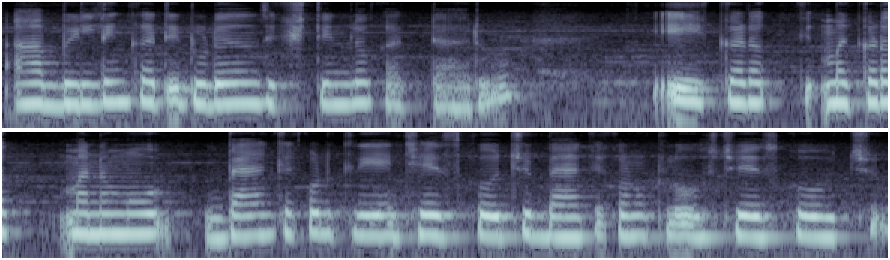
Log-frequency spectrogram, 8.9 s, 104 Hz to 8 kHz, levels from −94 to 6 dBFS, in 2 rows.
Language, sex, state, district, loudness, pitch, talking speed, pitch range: Telugu, female, Andhra Pradesh, Chittoor, -21 LUFS, 240 Hz, 135 wpm, 225-245 Hz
